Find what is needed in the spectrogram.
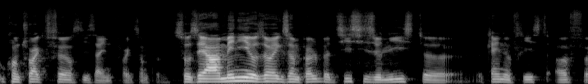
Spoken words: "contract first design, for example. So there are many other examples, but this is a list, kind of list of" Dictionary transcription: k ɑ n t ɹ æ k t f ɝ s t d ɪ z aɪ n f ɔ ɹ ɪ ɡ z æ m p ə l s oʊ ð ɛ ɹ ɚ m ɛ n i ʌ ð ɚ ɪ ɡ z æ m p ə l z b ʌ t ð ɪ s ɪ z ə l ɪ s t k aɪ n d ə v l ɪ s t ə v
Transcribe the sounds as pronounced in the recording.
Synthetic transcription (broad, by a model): k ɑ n t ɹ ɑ k t f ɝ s d ɪ z aɪ n f ɔ ɹ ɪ ɡ z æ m p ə l s oʊ ð ɛ ɹ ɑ m ɛ n i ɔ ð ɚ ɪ ɡ z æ m p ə l b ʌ t ð ɪ s ɪ z ə l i s t k aɪ n d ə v l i s t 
